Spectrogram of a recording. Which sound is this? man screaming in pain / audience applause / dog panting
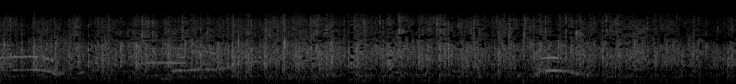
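audience applause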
